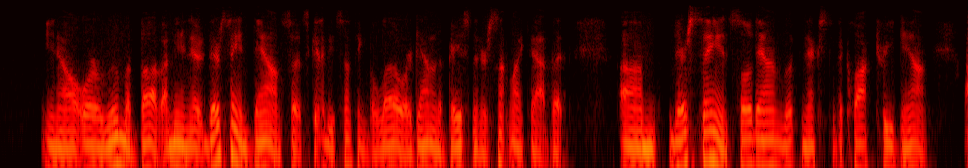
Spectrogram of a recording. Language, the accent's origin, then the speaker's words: English; Texas, United States; accent: American; I'm half Scottish Islander, so it's. But I'm from Texas, you know. So Texas contaminated with California.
